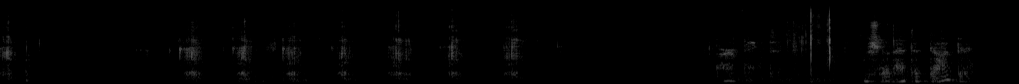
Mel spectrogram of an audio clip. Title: Teeth grinding kitty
